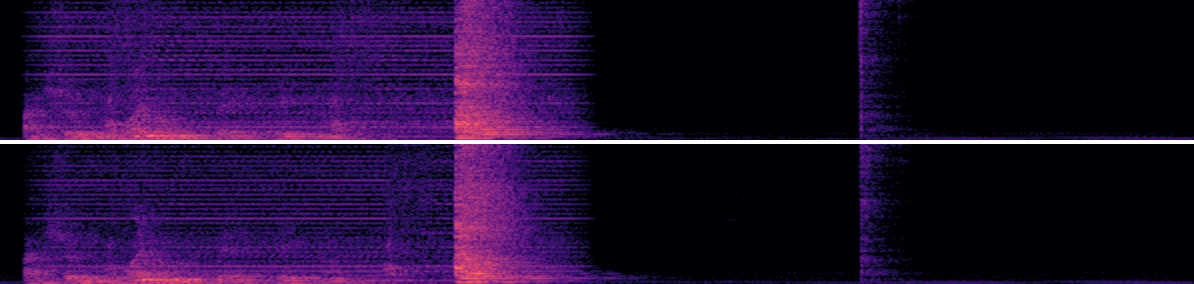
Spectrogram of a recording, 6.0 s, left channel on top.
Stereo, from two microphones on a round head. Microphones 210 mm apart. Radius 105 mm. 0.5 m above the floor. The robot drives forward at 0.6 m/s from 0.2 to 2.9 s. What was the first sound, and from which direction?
A man speaking, 25° left (ahead or behind).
